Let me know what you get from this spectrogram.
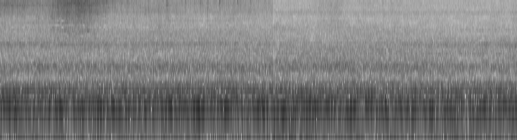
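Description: Tortilla-wrapped banana roll shallow-frying in oil in a nonstick pan: a light, hissing sizzle over a steady low mechanical hum. The high hiss thins out abruptly a little past halfway.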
